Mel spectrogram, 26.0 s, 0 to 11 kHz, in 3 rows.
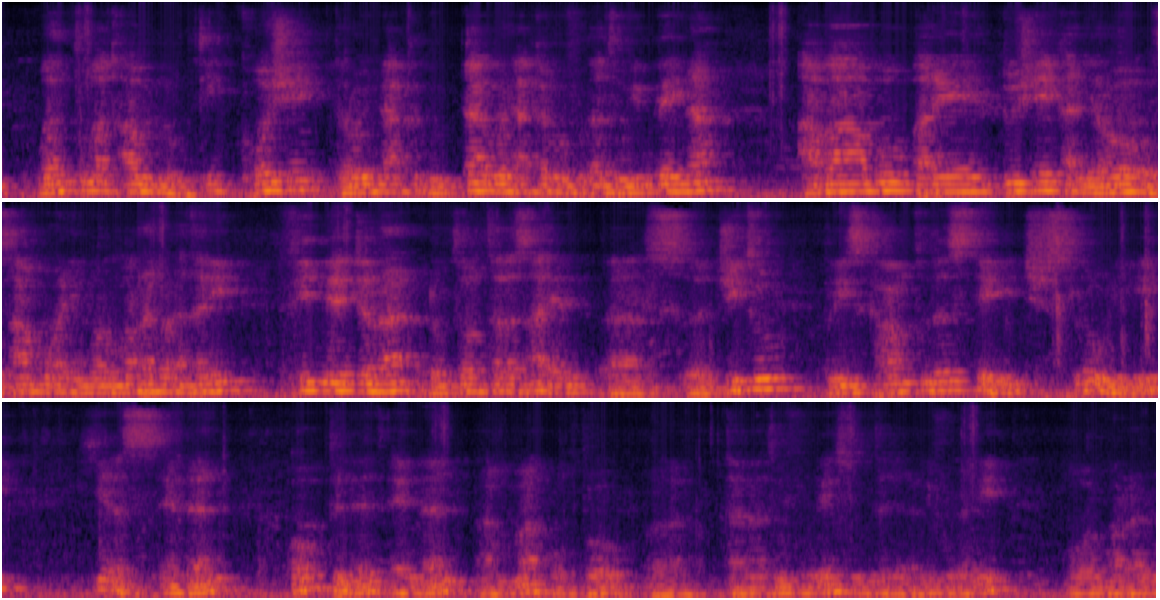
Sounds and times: Narration, monologue: 0.0 - 25.9
Male speech, man speaking: 0.3 - 25.9.

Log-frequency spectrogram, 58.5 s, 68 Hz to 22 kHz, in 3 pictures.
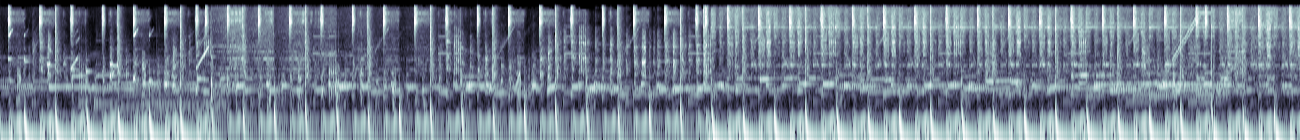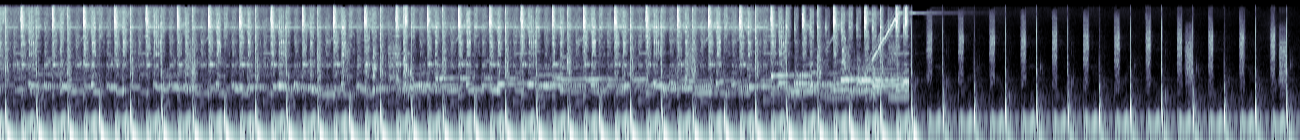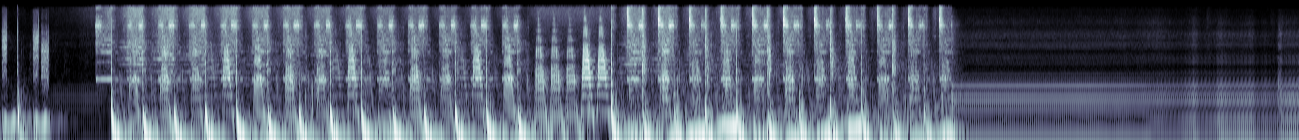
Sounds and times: Music: 0.0 - 53.4.

